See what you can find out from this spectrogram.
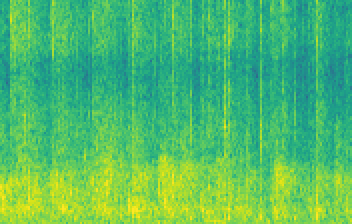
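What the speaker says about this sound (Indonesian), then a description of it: "tepuk tangan untuk Pak" An audience at a memorial tribute gathering claps together in a dense, continuous burst of applause, close and fairly loud, with no speech over it.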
